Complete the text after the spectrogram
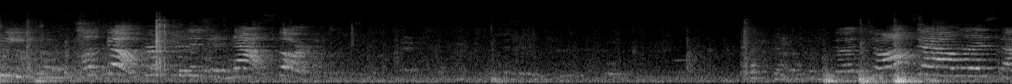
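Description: Young women on stage speak and call out loudly in an echoing hall.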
